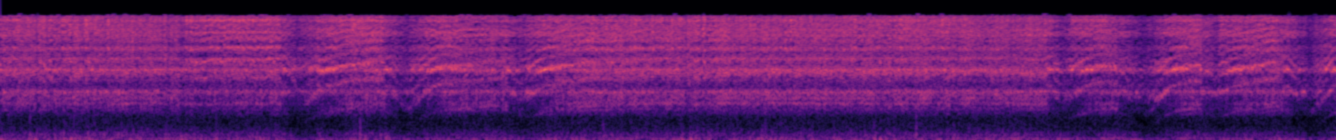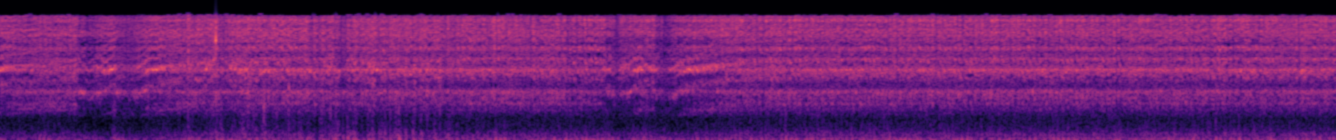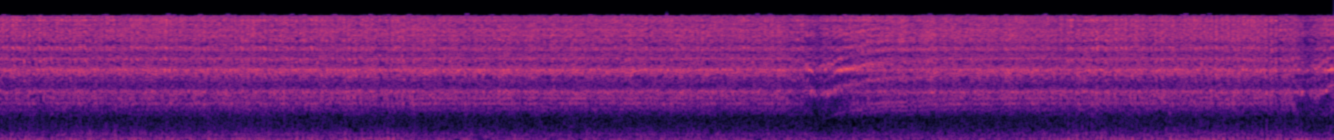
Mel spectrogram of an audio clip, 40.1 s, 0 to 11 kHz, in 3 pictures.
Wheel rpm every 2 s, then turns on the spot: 230, 180, 170, 230, 230, 160, 160, 180, 230, 220, 200, 230, 230, 230, 230, 230, 230, 210, 230, 220.
none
